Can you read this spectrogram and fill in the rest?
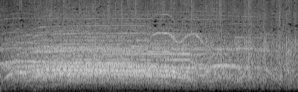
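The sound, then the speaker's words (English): A large church audience of married people cheers and claps loudly for a few seconds, with scattered whoops and shouts rising above the steady wash of applause before it begins to ease off. “Married people, make some noise.”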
